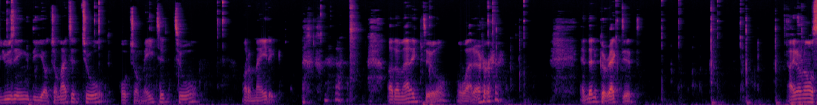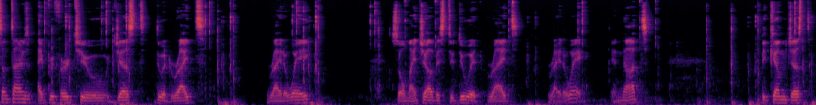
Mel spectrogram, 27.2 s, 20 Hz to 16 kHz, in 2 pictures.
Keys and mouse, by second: 0.4 g, 7.0 g, 8.8-10.3 middle drag, 11.0 middle click, 12.0 shift+middle click, 13.1 shift+d, 20.4 middle click, 22.1 right click, 22.4 g, 24.2 middle click, 26.1 shift+d.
